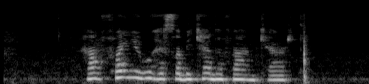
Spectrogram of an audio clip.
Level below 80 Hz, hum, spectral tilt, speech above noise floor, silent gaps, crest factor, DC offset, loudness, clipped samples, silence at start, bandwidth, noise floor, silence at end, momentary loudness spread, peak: -58 dBFS; none; -6 dB/octave; 36 dB; none; 16 dB; under 0.1%; -22 LUFS; under 0.1%; 0.85 s; 11.5 kHz; -56 dBFS; 0.6 s; 11 LU; -8 dBFS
